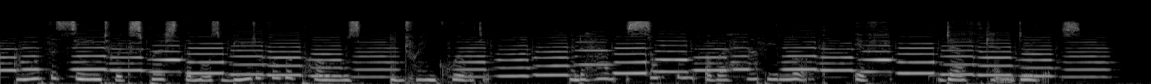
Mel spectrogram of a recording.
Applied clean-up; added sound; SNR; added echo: none; Wind instrument, woodwind instrument; -2 dB; none.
